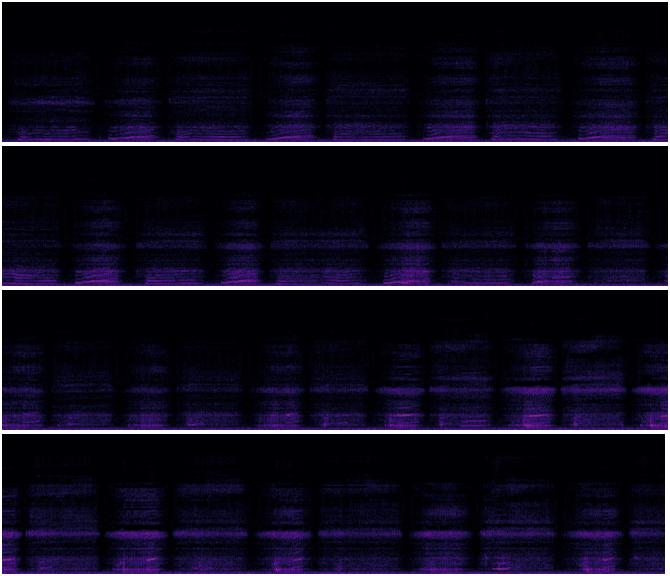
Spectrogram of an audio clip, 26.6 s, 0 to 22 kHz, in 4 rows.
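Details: Child with croup: high, harsh, musical inspiratory stridor on each breath, about 44 breaths a minute.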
